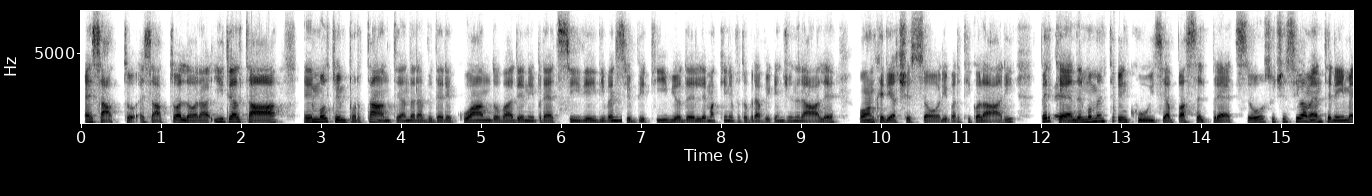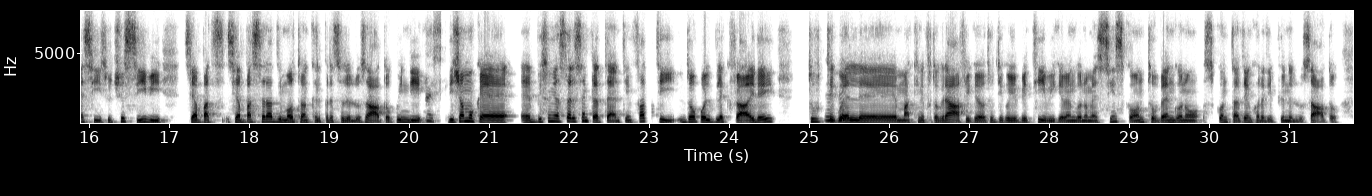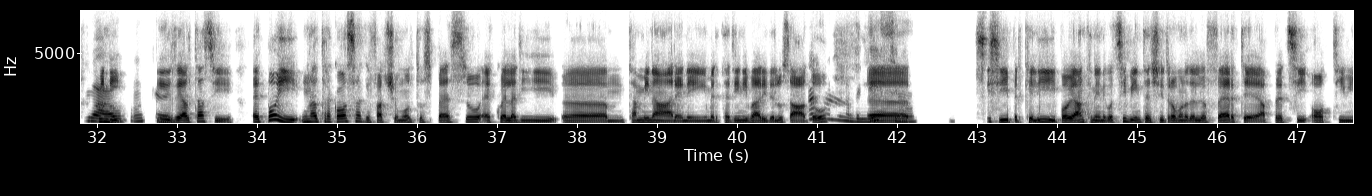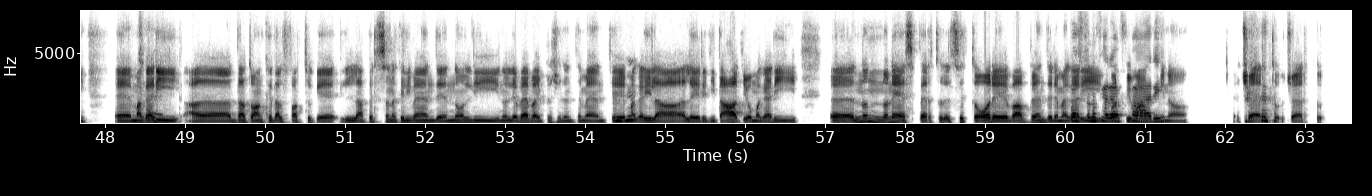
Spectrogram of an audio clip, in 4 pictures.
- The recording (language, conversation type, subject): Italian, podcast, Come scegliere l’attrezzatura giusta senza spendere troppo?
- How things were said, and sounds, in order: in English: "Black Friday"; other background noise; chuckle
